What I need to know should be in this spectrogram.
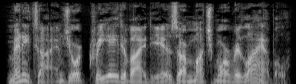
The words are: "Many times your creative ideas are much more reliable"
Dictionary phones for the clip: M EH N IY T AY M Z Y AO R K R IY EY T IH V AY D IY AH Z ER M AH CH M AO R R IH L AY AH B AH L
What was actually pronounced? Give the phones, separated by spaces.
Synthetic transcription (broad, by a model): M EH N IY T AY M Z Y AO R K R IY EY T IH V AY D IY AH Z ER M AH CH M AO R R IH L AY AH B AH L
